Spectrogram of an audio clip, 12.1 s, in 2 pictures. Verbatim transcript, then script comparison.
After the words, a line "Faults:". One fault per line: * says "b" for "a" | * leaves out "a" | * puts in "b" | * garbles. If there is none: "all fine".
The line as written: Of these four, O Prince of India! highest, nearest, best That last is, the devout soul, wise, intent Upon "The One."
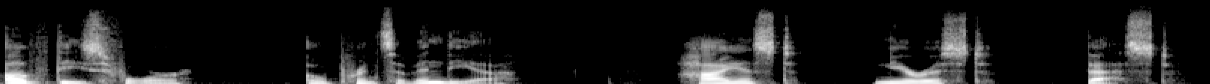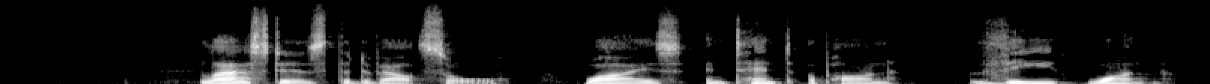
Of these four, O Prince of India! highest, nearest, best Last is, the devout soul, wise, intent Upon "The One."
Faults:
* leaves out "That"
